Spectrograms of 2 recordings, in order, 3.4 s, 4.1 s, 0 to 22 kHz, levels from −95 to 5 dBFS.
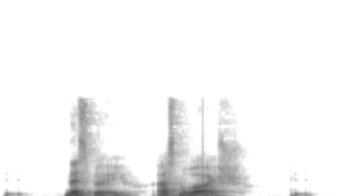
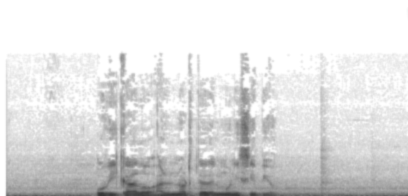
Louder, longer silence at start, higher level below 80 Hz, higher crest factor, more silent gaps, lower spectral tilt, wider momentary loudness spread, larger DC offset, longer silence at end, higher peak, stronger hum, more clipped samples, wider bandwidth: second, -31 LUFS vs -22 LUFS; about the same, 0.05 s vs 0.05 s; second, -56 dBFS vs -34 dBFS; first, 24 dB vs 16 dB; neither; about the same, -6 dB/octave vs -6.5 dB/octave; second, 15 LU vs 18 LU; neither; first, 0.45 s vs 0 s; second, -10 dBFS vs -6 dBFS; neither; neither; second, 11.5 kHz vs 16 kHz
